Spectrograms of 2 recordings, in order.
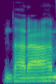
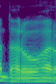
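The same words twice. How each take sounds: First: धराहर with "aa" in the middle. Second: Said in the usual way. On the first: Shown as a demonstration. Teacher showing the mistake, धराहर with aa for o. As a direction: open the middle vowel of धराहर to aa. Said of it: "नहीं होगा". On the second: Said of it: "धरोहर होगा".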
